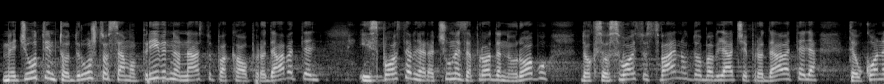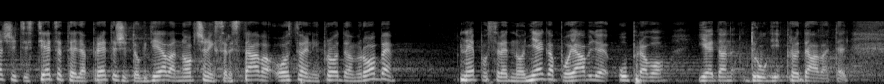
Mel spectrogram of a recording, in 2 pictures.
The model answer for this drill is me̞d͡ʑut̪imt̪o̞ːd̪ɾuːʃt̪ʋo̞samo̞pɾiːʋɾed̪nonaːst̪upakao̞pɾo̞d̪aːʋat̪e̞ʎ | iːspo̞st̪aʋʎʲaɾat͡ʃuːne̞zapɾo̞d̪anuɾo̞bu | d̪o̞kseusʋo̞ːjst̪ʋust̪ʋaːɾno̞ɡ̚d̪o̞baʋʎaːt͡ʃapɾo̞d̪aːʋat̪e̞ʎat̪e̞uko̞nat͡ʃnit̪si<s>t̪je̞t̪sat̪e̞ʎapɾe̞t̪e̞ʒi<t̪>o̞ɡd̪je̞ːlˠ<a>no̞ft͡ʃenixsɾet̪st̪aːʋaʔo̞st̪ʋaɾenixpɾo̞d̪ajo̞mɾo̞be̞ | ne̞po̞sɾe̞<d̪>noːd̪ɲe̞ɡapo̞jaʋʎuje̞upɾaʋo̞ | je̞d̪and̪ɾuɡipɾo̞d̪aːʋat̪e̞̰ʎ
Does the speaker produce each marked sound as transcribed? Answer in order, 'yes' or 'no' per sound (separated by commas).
yes, yes, yes, yes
